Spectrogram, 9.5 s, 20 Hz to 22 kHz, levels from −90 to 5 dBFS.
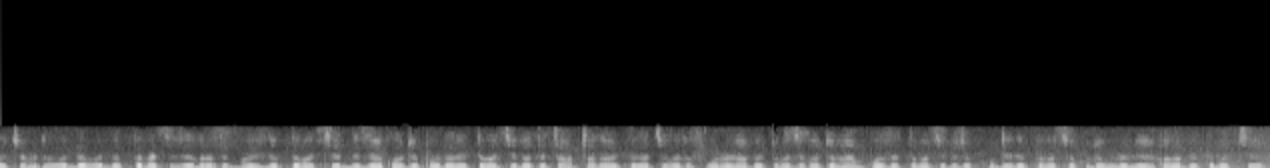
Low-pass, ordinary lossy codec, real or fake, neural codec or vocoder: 5.4 kHz; AAC, 24 kbps; fake; codec, 24 kHz, 0.9 kbps, WavTokenizer, medium speech release version 1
